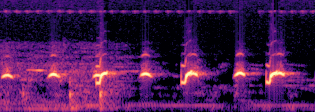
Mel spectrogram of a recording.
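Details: Female white-breasted waterhen calling to males with clear, whistled notes that curl upward, about two per second, over a faint low hum.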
